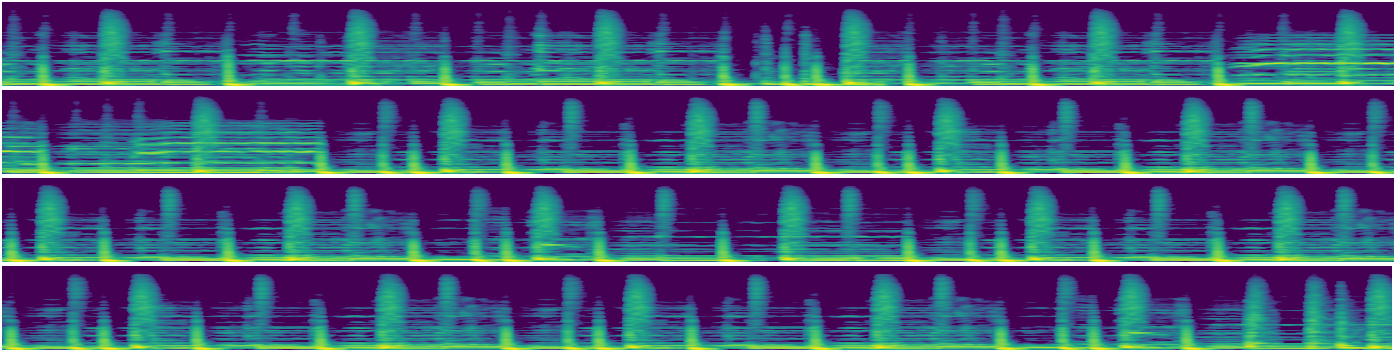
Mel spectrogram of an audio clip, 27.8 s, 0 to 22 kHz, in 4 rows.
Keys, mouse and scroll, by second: 0.6 ctrl+click, 1.1 alt+middle click, 1.7 shift+click, 2.0 shift+click, 3.1 shift+click, 3.5 alt+middle click, 4.2 shift+click, 4.8 alt+middle click, 5.1 shift+click, 6.0 shift+click, 6.4 alt+middle click, 7.2 shift+click, 7.9 shift+click, 8.5 alt+middle click, 8.9 alt+click, 9.5 alt+right click, 9.8-10.8 alt+drag, 10.8 alt+middle click, 11.0 alt+right click, 11.3 alt+click, 11.8 z, 13.4-15.5 drag, 15.5 Tab, 16.0-16.3 alt+right drag, 16.3 click, 16.4-18.2 alt+drag, 18.2 alt+middle drag, 18.4 alt+right drag, 18.7-19.1 alt+drag, 19.1 alt+middle drag, 19.3-20.7 alt+drag, 21.1 click, 21.4 click, 22.3 drag, 22.9-23.2 scroll down 1, 24.5 click.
